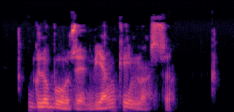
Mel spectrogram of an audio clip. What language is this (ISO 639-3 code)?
ita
